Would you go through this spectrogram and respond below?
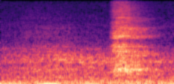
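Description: Mouth breathing during a breathing exercise: quiet stillness, then one clear airy exhale or inhale through the mouth, close and alone.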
